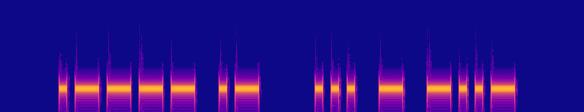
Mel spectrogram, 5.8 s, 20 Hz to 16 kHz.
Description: Morse code, heard as a keyed tone, about 15 wpm, 700 Hz. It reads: 1A STX
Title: Field Day Exchanges - 15wpm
